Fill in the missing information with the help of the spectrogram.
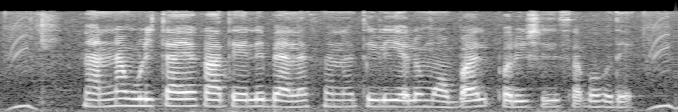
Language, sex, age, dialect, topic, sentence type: Kannada, female, 18-24, Mysore Kannada, banking, question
